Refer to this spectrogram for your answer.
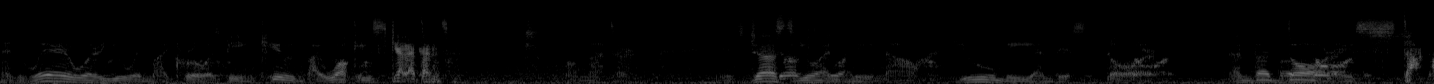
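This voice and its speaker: Using a put-on character voice, a man speaks at a fairly slow pace in a very deep, low pitch, with long, frequent pauses over loud background noise. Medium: video game. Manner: salty, sardonic.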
